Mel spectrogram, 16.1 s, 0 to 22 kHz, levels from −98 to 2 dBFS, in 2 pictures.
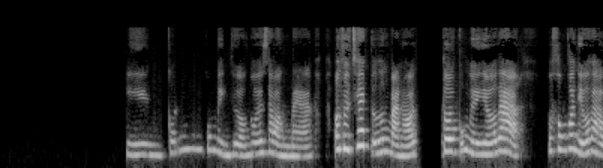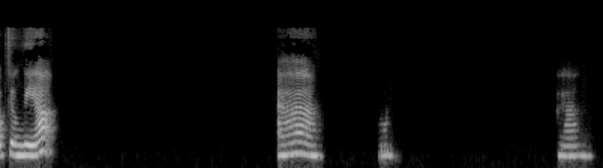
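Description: Short stalls from late packets occur at 3.13–3.18 s and 4.25–4.37 s in this speech recording: the receiver's jitter buffer ran dry and the last sound was held for about 17 ms and then 88 ms before the audio resumed where it left off, so nothing is lost but each spot is stretched. A call audio freeze follows at 5.54–5.91 s, where the sound continues as a fading fill and then drops to near silence for about 280 ms, adding roughly 345 ms of gap. The likely cause is packets held up in transit until the buffer emptied, after which playback picks up from the same point. A jitter buffer speed-up runs from 11.45 to 13.97 s, with the audio playing at about 112 % speed while the pitch stays the same. The receiver trimmed short pitch-period pieces over and over to shed a backlog of around 0.3 s, which makes that stretch sound hurried.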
